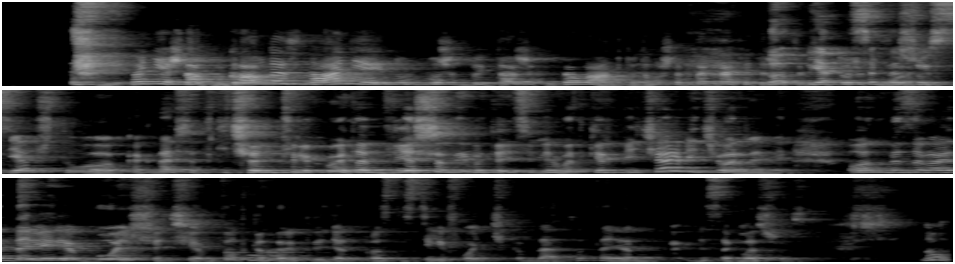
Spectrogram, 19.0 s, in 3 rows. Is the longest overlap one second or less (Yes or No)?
No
